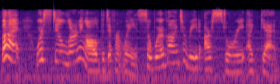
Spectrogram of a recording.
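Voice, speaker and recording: At a normal speed and in a medium-pitched, sing-song voice, an American preschool teacher reads a picture book with lots of expression. She talks to young children with questions and asides while background noise comes through clearly.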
